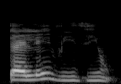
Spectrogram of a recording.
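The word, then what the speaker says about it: télévision: टीवी को बोलते हैं टेलीविजियों. टेलीविजियों. एस का साउंड ज और ओ एन का साउंड ओ. टेलीविजियों.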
